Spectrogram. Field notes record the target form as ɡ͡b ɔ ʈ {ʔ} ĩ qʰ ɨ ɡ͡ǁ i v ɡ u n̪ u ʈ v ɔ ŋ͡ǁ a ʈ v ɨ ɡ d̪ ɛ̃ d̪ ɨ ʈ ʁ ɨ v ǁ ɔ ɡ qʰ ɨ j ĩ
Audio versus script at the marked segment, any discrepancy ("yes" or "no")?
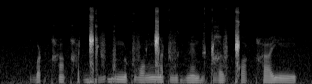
yes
